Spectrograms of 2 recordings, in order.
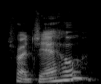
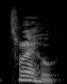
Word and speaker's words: Trejo: Trejo. Trejo.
